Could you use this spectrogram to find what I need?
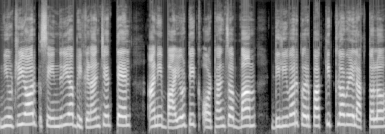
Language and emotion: Goan Konkani, neutral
